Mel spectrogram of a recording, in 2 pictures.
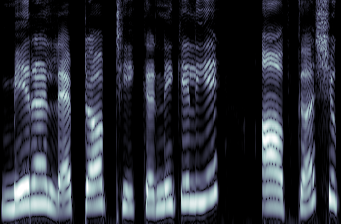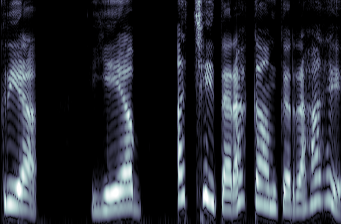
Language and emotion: Urdu, happy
